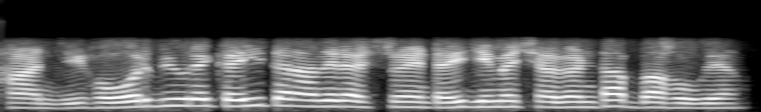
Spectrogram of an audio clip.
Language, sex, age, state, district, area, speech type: Punjabi, male, 30-45, Punjab, Kapurthala, urban, conversation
